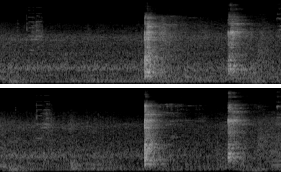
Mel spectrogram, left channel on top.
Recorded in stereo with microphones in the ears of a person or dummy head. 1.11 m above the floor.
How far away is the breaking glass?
About 1.9 m.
